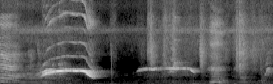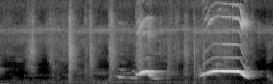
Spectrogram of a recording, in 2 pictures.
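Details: Energetic black-naped oriole (kepodang emas) song, a model for young orioles learning: rich fluty whistles with sliding ends, one long flat whistle, soft clicks and ticks between, closing with two loud full phrases.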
